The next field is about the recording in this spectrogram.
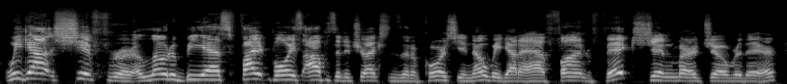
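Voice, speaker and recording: A podcast co-host chatting casually in an animated, sweary way. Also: mid-range voice, normal speed, hardly any pauses, no echo.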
